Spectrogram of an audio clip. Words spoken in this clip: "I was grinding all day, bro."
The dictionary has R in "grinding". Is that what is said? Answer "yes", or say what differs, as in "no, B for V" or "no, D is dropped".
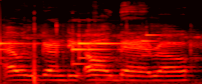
no, R is dropped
